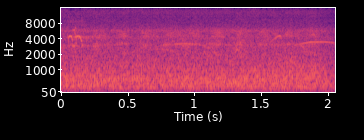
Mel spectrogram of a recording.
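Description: Rainforest ambience: a steady even hiss with a few faint, thin bird whistles, one near the end.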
